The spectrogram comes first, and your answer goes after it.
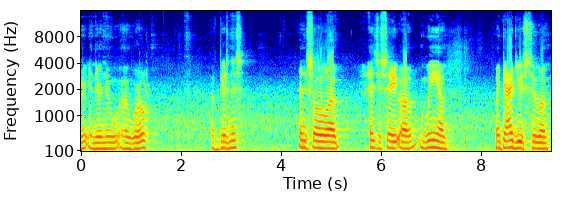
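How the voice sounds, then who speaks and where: In audible room echo, a man with a Canadian accent speaks at a fairly slow pace in a monotone, flat intonation and a fairly high pitch. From Ontario, Canada. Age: 90s. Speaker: elderly local resident. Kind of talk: oral history interview. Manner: halting, many fillers and repetitions.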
